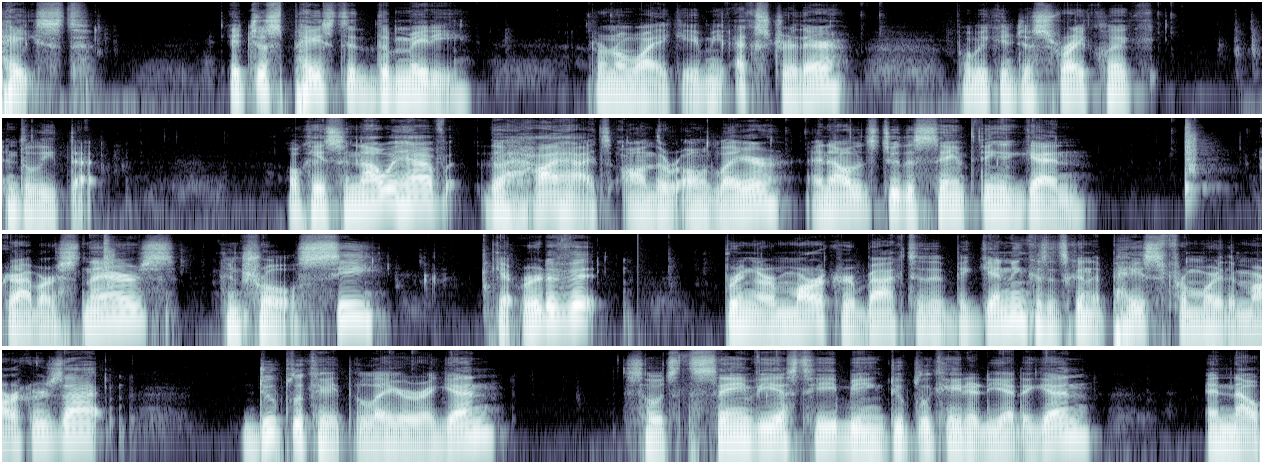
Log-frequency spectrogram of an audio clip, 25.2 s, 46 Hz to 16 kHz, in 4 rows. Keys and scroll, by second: 5.9 BackSpace, 13.9 super+c, 14.7 BackSpace, 23.8 super+v.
